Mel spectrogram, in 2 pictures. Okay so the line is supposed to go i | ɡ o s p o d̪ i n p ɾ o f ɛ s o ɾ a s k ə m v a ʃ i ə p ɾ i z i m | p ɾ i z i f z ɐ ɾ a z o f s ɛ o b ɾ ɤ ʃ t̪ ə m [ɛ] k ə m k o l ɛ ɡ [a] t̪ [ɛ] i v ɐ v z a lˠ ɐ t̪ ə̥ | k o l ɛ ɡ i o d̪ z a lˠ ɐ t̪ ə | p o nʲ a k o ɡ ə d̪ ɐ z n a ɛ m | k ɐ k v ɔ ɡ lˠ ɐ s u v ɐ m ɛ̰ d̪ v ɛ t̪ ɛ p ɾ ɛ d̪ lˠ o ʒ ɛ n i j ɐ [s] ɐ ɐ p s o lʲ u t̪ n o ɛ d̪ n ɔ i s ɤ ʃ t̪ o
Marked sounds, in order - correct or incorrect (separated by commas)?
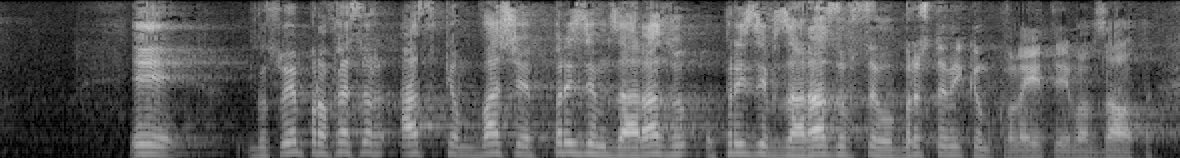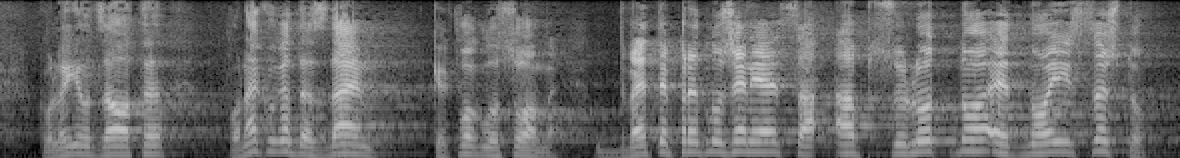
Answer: incorrect, incorrect, correct, correct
